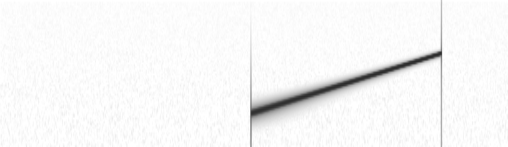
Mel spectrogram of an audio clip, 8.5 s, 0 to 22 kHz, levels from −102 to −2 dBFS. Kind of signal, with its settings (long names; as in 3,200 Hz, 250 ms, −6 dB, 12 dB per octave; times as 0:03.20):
glide logarithmic 930 Hz → 4,900 Hz −21 dBFS → −12.5 dBFS 3.18 s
